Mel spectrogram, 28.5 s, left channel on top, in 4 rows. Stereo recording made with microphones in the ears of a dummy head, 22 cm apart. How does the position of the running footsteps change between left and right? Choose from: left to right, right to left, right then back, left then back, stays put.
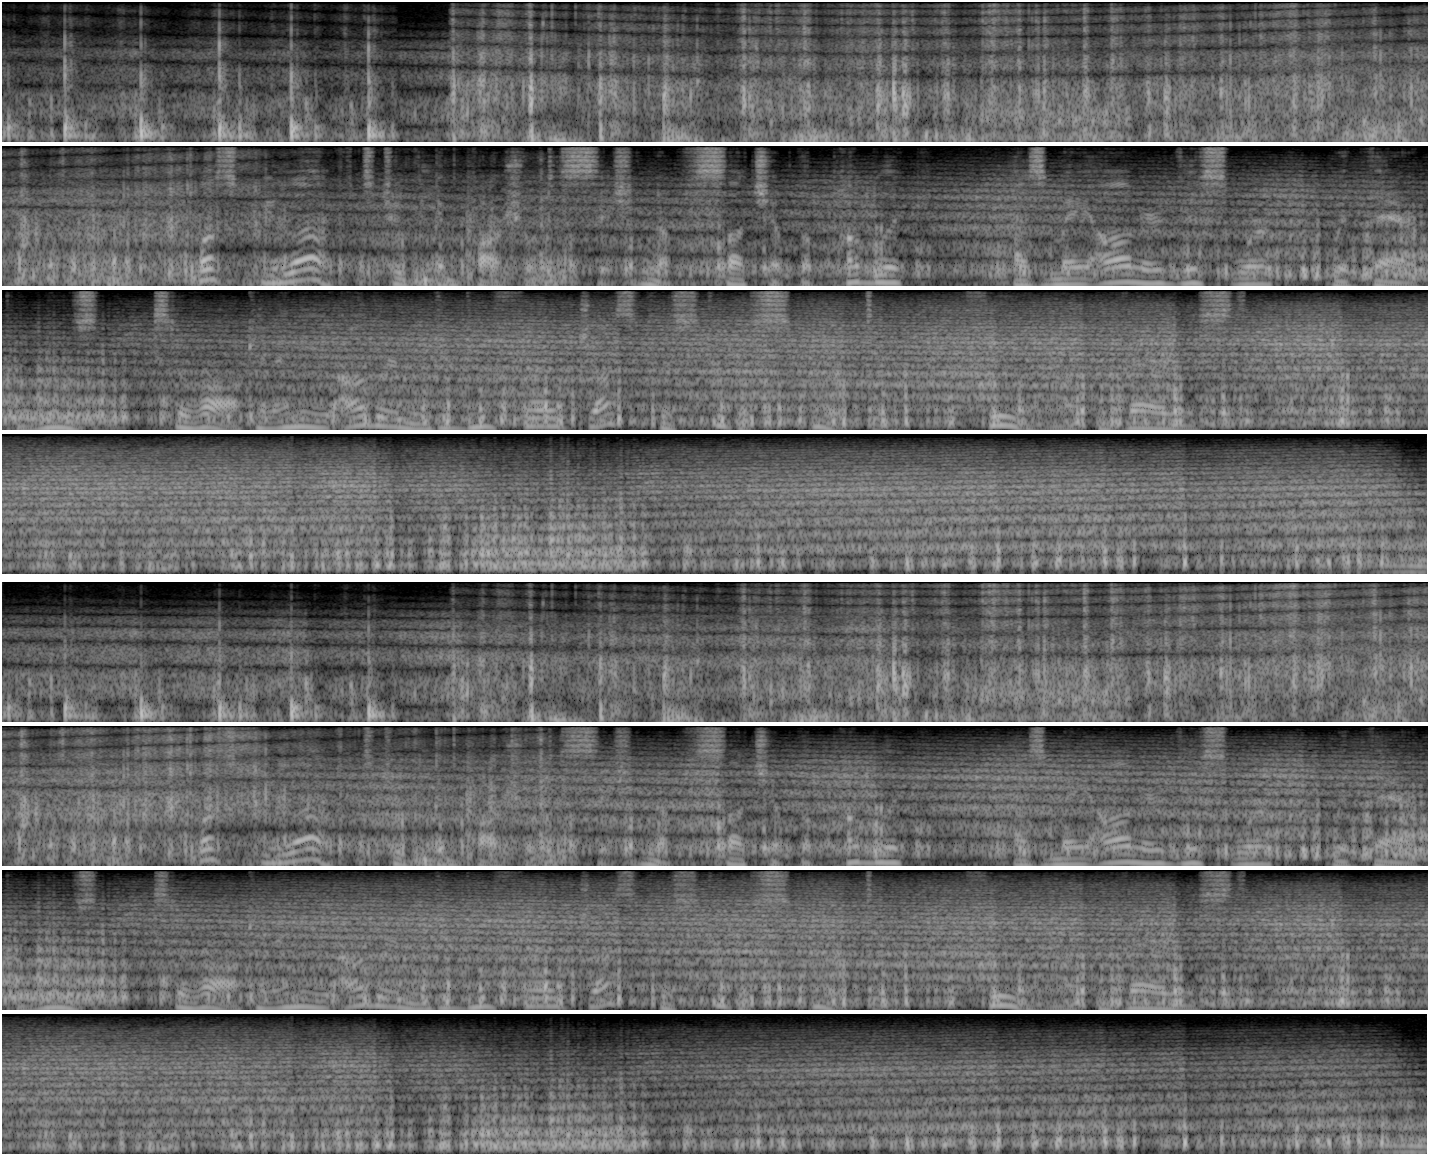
left to right.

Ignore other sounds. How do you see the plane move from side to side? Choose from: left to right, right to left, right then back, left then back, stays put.
right to left.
